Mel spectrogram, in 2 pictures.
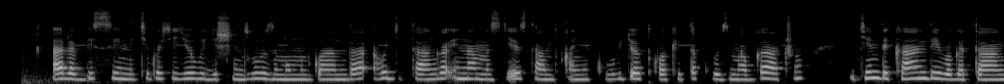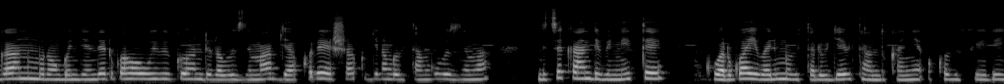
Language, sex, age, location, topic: Kinyarwanda, female, 18-24, Kigali, health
